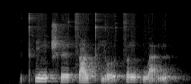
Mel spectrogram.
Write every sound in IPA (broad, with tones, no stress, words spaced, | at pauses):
t̪ʰi˥ŋʈ͡ʂʰɻ̩˧˥t͡sɑ˧˥ʊ̯ t̪ʰjo̰˨˩ʊ̯ t͡sɤ˥ŋkwa̰˨˩˦n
